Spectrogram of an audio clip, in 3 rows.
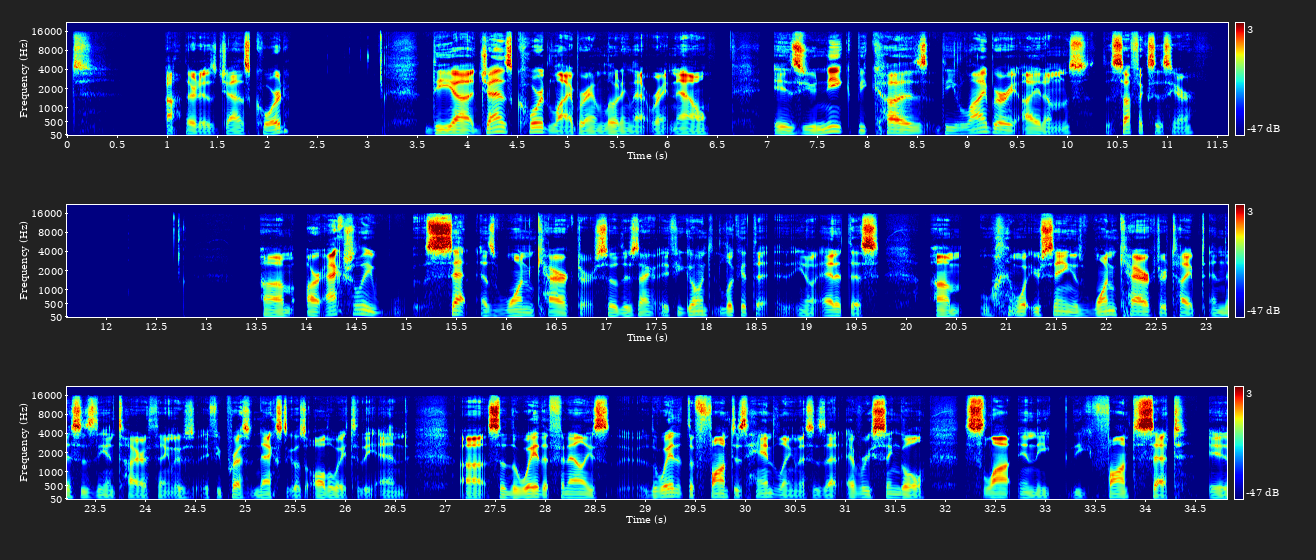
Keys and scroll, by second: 7.8 Return.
